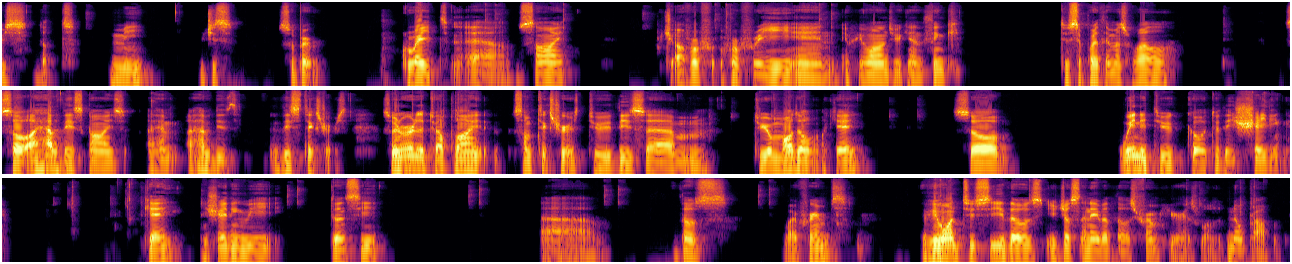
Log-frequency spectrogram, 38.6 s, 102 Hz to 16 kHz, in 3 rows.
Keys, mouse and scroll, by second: 15.6-16.4 scroll down 1, 16.4 middle click, 16.7-17.0 scroll up 1, 17.0 shift+middle click, 17.3 scroll up 1, 19.7 middle click, 19.9-20.2 scroll down 2, 20.2-21.2 shift+middle drag, 21.2 scroll down 1, 21.5 middle click, 21.8-24.2 scroll up 2, 24.2-25.0 scroll up 1, 25.2 click, 25.7-26.0 scroll down 2, 26.0 shift+middle click, 26.3-26.6 scroll up 2, 26.6-34.2 shift+middle drag, 34.2-37.1 drag, 37.1 scroll down 1, 37.3 middle click, 37.5 scroll up 2, 37.9 shift+middle click, 38.0 scroll down 2, 38.3 middle click.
